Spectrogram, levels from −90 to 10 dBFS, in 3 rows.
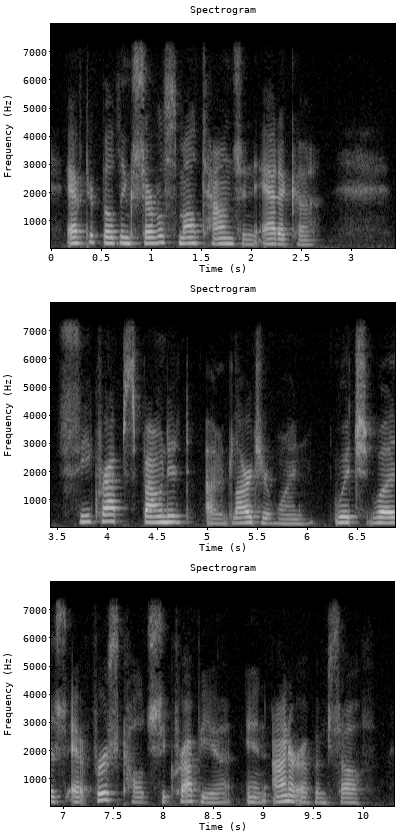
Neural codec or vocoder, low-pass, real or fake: none; 7.2 kHz; real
